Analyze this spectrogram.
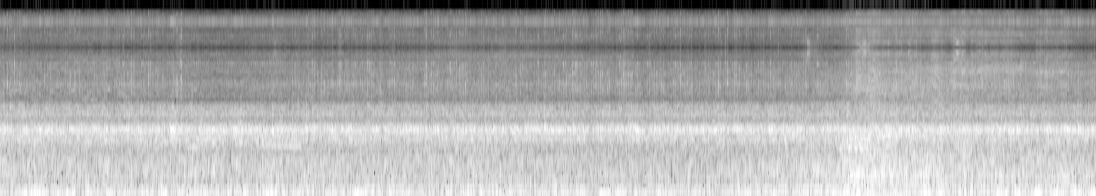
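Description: Wind rushes steadily over the microphone outdoors.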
